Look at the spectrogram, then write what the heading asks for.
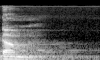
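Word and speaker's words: dumb: यहाँ लिखे हैं डम। यहाँ देखिए यम के बाद बी दिया है तो बी का उच्चारण क्या हो गया, साइलेंट यानी गूंगा होता है, डम मीन्स।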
